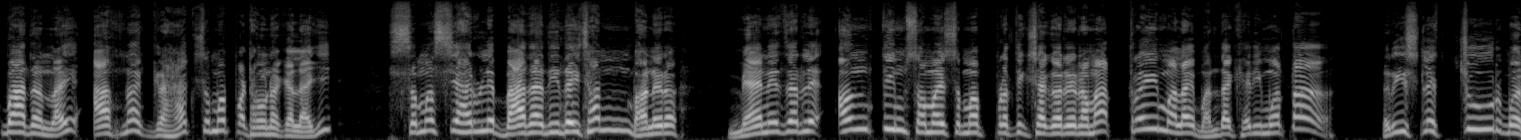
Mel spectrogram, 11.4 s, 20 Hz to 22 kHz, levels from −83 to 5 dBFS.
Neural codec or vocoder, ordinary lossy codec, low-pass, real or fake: none; none; none; real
